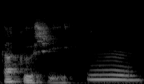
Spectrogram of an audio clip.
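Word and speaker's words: タクシー: Yeah, that's why so the way we call it in Tokyo is taki taki taki. But in other parts of Japan very often it's in the western part of Japan it's pronounced like takushi. Takushi. So you is more clear on their pronunciation.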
